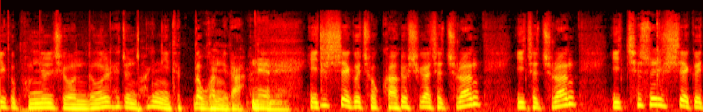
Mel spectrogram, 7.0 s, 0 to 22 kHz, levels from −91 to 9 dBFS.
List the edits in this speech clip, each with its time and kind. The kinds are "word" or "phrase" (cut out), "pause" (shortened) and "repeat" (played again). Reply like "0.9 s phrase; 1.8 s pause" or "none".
1.4 s word; 3.2 s word; 4.0 s phrase; 5.3 s repeat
